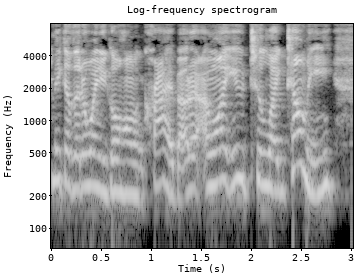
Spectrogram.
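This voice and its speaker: A woman's voice: on the high side, rapid-fire. A woman interview guest explaining her views like a coach, blunt and informal, often acting out imagined dialogue. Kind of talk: casual explanatory interview talk.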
